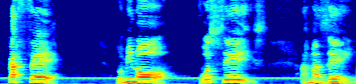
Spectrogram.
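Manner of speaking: "Café", "dominó", "vocês", "armazém" ditas bem alto, marcando a última sílaba; ênfase na tônica. Shown as a demonstration. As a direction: grite cada palavra batendo na sílaba final. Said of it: "botamos o acento na última sílaba". (exemplos de oxítonas bem fortes)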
